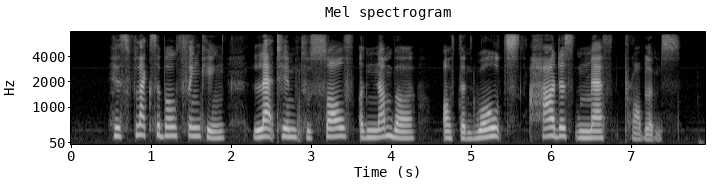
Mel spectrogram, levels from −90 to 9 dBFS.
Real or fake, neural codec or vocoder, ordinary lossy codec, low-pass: real; none; none; 7.2 kHz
